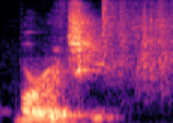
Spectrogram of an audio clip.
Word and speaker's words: Borutski: with the big one now am i pronouncing your last name correctly is it borutski yeah okay um thanks very much for taking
